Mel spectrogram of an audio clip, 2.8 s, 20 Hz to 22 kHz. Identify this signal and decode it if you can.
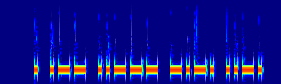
Morse code, heard as a keyed tone, about 32 wpm, 700 Hz. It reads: EW2CF
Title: DXCC-100 Call Signs - 5 Characters - Repeated 3x - 30wpm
